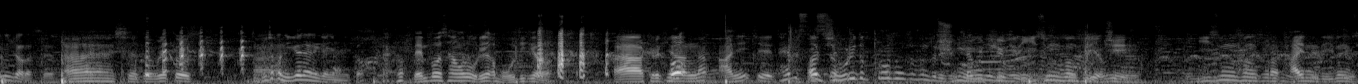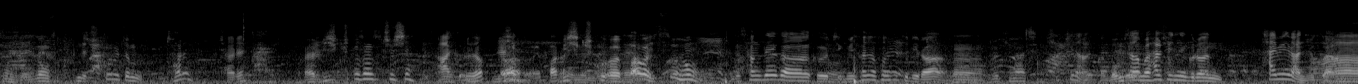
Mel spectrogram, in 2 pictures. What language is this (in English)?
Korean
